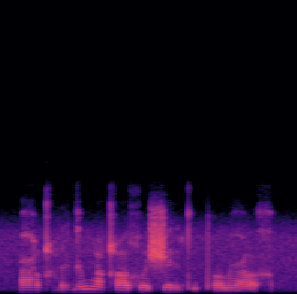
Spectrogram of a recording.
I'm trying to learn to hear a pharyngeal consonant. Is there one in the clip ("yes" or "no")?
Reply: yes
